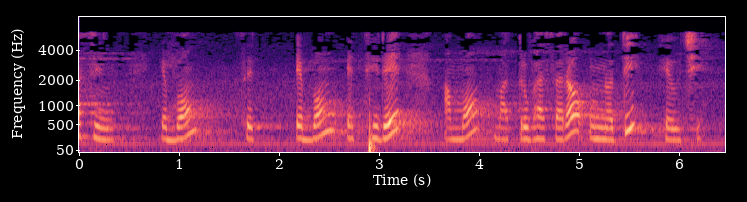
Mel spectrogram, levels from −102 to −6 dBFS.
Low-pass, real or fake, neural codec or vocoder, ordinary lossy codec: 7.2 kHz; real; none; MP3, 24 kbps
